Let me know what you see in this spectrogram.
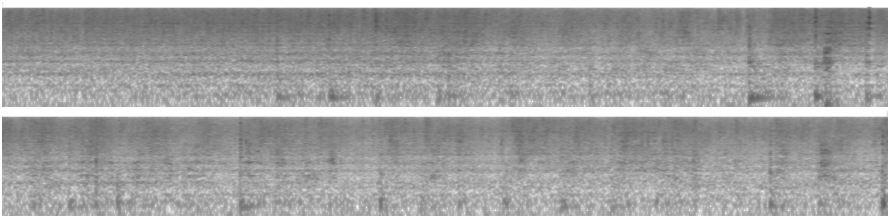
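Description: Tomato sauce sizzling and bubbling in a nonstick wok over high heat after a splash of water, with light scrapes and taps as chopsticks and then a wooden spatula stir it.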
